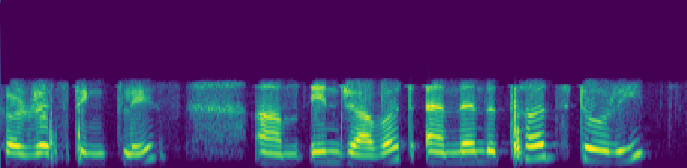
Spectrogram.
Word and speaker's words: Javat: Javat, the name Maharaj explained this place, Javat. It's 2 syllables.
